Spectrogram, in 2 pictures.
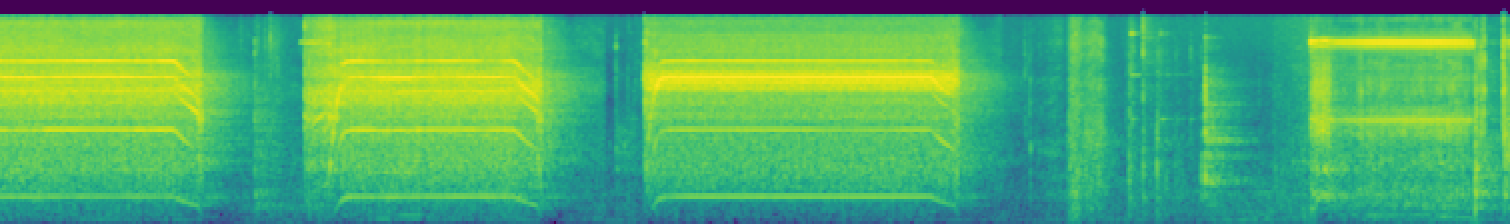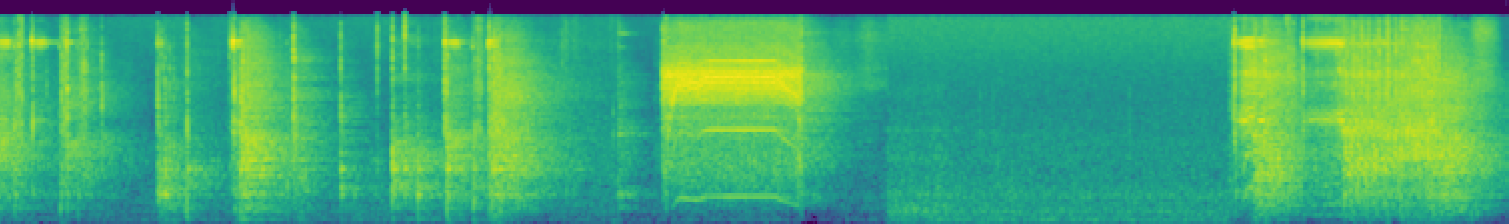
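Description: Cordless drill driver screwing steel pocket-door hanger brackets into the solid walnut lipping on a door's top edge. There are three runs of steady motor whine of about two seconds each, each winding down as the trigger is let go, then a shorter run about sixteen seconds in. Short clicks and knocks of handling come between the runs.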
